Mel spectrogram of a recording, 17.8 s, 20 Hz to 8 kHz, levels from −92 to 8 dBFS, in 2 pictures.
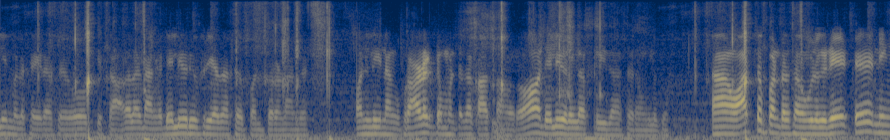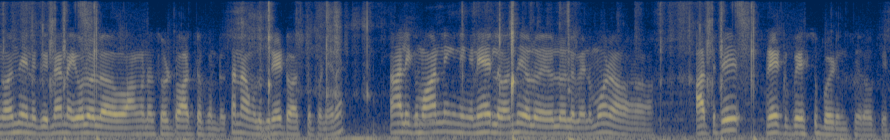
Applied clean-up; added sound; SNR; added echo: none; Chewing, mastication; 8 dB; none.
